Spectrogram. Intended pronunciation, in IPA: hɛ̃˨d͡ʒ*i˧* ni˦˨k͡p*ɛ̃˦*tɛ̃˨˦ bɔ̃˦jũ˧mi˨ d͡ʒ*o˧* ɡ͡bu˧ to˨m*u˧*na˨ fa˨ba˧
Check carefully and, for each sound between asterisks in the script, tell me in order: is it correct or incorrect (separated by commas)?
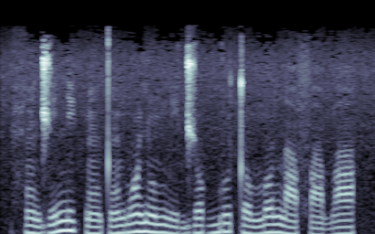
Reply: incorrect, incorrect, correct, incorrect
